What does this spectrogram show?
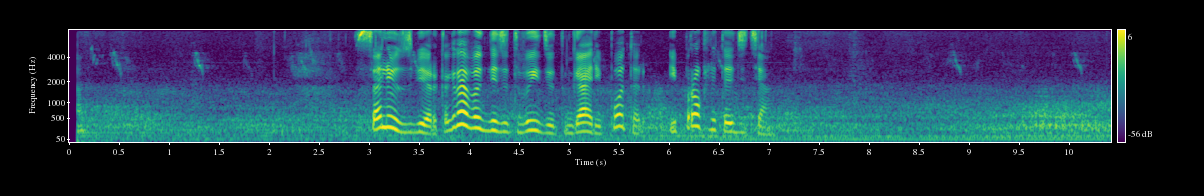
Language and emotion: Russian, positive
